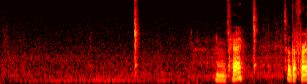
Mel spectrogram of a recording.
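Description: A toggle switch on a handheld controller clicks.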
